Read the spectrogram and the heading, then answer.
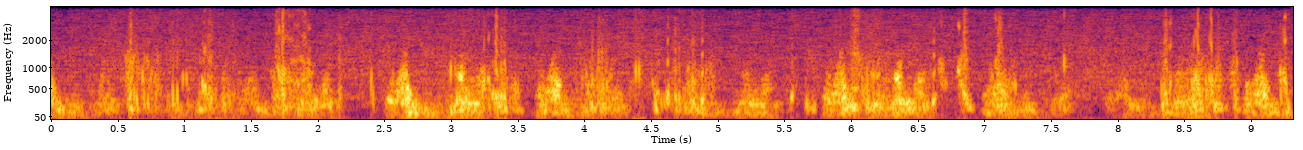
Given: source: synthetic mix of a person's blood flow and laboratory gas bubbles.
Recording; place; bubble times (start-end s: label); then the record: Doppler ultrasound of blood flow; precordium
0.54-0.86 s: bubbles
0.91-1.06 s: bubbles
1.10-1.44 s: bubbles
1.66-2.00 s: bubbles
2.08-2.21 s: bubbles
2.39-2.47 s: bubbles
2.98-3.56 s: bubbles
3.98-4.30 s: bubbles
4.37-4.47 s: bubbles
4.50-5.00 s: bubbles
5.54-5.61 s: bubbles
5.66-5.76 s: bubbles
5.92-6.31 s: bubbles
6.47-6.75 s: bubbles
6.79-6.94 s: bubbles
7.04-7.28 s: bubbles
7.59-7.65 s: bubbles
8.32-8.95 s: bubbles
9.21-9.32 s: bubbles
From the record:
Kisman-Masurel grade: 342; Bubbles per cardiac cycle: rolling drumbeat, 9 or more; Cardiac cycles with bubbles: 100%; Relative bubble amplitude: moderate (0.250 to 0.450); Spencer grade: 3 (all of the cardiac periods contain showers or single bubble signals, but not dominating or overriding the cardiac motion signals); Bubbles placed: only in the low amplitude regions of the cardiac cycle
